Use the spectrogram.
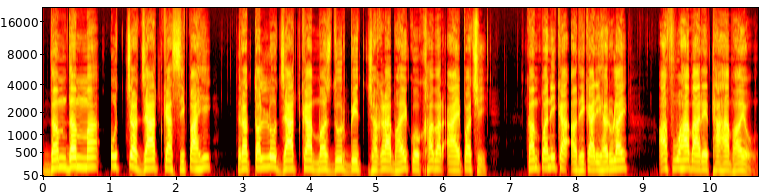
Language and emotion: Nepali, neutral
